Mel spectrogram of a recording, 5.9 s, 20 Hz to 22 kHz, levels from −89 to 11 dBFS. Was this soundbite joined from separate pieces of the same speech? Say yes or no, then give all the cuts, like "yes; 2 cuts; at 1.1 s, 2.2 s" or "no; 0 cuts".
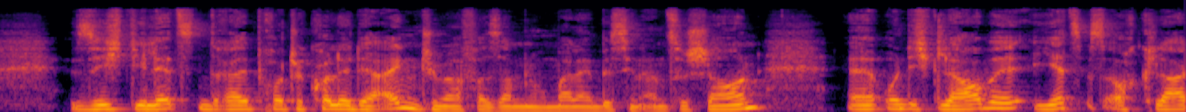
no; 0 cuts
